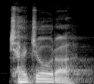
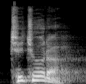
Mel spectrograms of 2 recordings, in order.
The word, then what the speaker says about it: چھچورا: نشین کر لیجئے، چھلوری۔ آٹھواں لفظ ہے چھچورا۔ یہ غلط تلفظ ہے، درست تلفظ ہے چھچورا۔ غور سے سنیے، چھچورا۔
